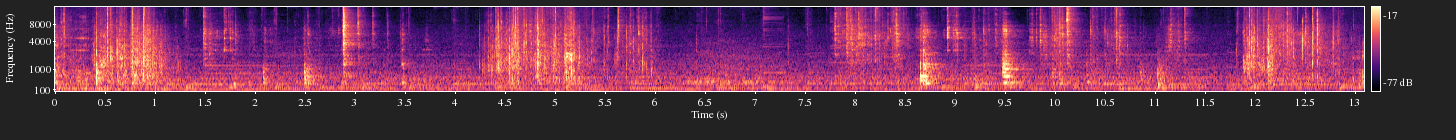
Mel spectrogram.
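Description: Quiet rustling with scattered light clicks and taps as small decorations are set down and pushed into a berry garland on a tray.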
